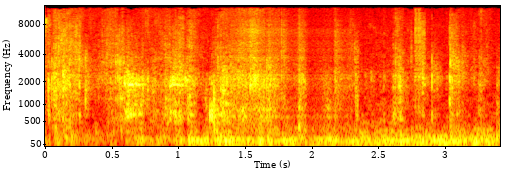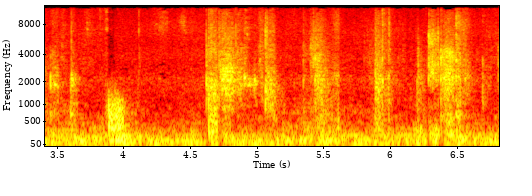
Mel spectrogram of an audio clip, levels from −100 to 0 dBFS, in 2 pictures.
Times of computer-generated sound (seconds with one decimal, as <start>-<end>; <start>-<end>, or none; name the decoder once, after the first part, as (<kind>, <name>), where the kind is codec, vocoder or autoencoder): 1.4-2.3 (autoencoder, DAC-VAE)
